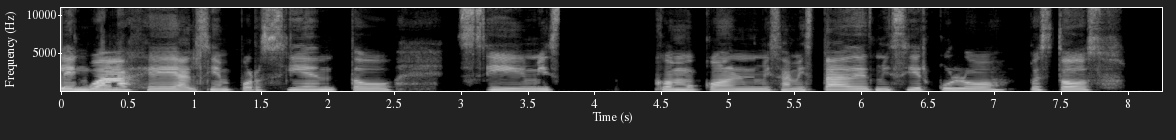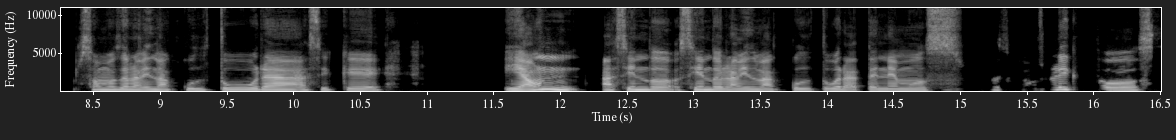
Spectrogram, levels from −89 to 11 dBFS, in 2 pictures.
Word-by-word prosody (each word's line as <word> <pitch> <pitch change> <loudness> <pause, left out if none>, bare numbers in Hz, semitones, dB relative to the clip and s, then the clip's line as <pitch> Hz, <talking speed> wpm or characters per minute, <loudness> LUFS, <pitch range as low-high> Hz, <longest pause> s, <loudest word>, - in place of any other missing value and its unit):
lenguaje 200 0 +7
al 180 -1 +2
100% 200 +1 -2 0.5
Sí, 195 -3 -1
mis 190 +1 -2 0.7
como 200 -2 +1
con 190 -1 0
mis 185 +1 -6
amistades, 210 +3 +2
mi 190 -1 -3
círculo, 200 -1 -2
pues 205 -1 -6
todos, 210 +1 +2 0.6
somos 210 -1 -3
de 215 - +1
la 200 - +1
misma 185 0 -1
cultura, 205 +1 0
así 195 +2 -6
que 195 -2 -5 0.9
y 195 -1 +3
aún, 230 +3 +5
haciendo 195 -1 -1
siendo 205 -2 -1
la 180 -1 +1
misma 180 -1 -1
cultura, 185 +4 -4
tenemos, 180 0 -5 0.2
pues - - -15
conflictos. 185 -8 -4
195 Hz, 110 wpm, -22 LUFS, 185-210 Hz, 0.9 s, lenguaje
